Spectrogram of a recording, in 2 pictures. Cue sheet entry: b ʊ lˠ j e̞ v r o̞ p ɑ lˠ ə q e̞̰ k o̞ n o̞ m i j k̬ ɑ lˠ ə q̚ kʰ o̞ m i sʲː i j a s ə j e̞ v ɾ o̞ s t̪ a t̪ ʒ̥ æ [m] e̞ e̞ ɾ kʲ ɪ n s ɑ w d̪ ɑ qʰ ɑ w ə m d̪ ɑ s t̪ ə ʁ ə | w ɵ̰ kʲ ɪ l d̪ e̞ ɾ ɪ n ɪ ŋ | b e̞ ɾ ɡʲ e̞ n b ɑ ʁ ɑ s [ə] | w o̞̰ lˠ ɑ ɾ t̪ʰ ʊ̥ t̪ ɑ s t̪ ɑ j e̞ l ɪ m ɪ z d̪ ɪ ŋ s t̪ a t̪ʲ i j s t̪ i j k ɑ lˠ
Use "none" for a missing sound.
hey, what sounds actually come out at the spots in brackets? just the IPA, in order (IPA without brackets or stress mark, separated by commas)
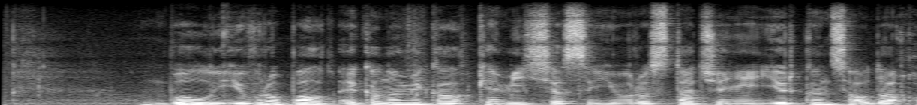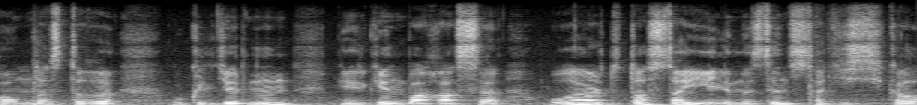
n, ə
